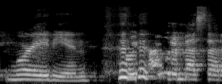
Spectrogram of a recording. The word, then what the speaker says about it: Mooradian: it it's a it's a hard one to pronounce it's more radiant i would have messed that up i would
